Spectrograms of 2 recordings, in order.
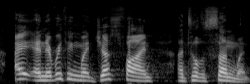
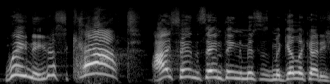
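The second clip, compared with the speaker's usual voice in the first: pleading townsperson; 8 semitones higher than usual. Acted.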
